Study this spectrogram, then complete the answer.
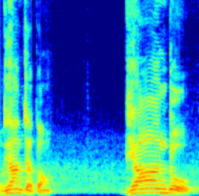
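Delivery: normal talking voice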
